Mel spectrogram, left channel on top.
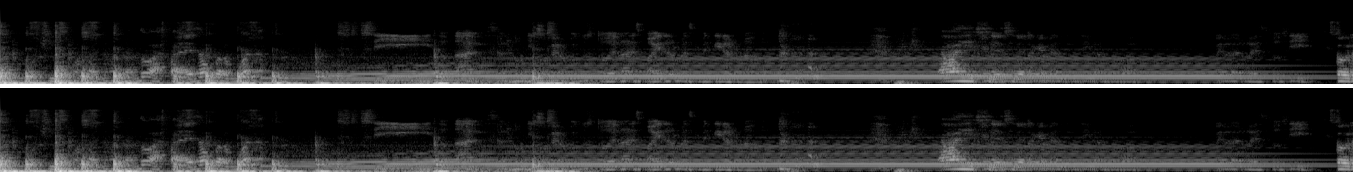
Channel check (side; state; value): both; identical; correlation 1.00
